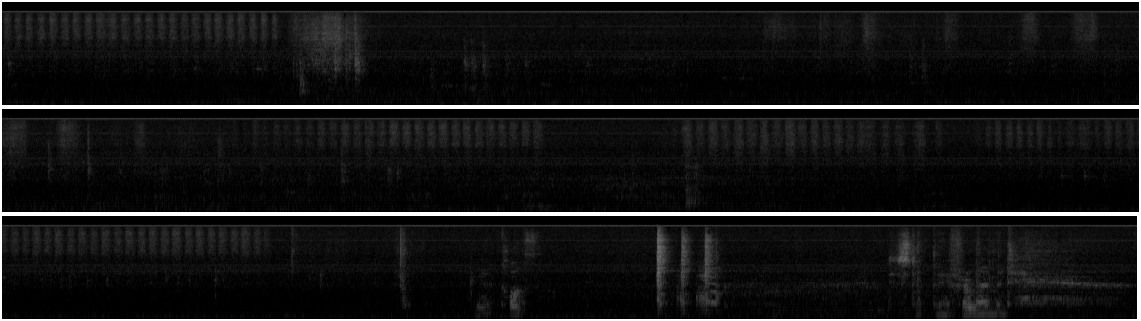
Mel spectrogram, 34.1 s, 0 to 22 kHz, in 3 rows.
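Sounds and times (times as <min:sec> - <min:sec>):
tissue rubbing on graphite: 0:00.0 - 0:03.5, 0:09.4 - 0:12.9, 0:13.8 - 0:16.8, 0:18.2 - 0:25.5.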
